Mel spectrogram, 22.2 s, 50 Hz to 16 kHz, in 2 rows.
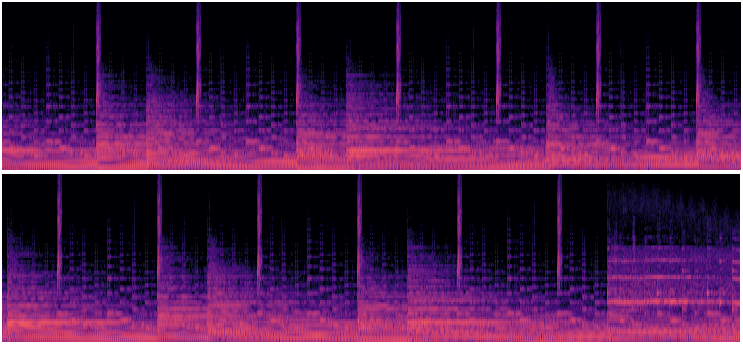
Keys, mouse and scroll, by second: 0.0-5.2 drag, 8.5 alt+shift+click, 10.7-17.2 drag, 17.2 space, 17.3-22.1 drag.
